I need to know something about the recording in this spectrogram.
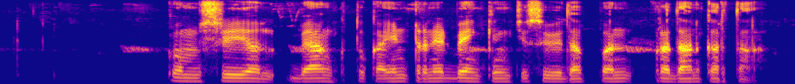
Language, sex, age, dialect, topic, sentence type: Marathi, male, 18-24, Southern Konkan, banking, statement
